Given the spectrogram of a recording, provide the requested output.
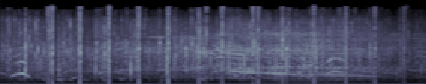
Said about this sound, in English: Yeah. Well-deserved applause there for heroic action yesterday,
